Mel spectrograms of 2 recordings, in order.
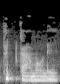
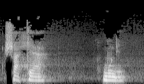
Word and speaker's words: Sakyamuni: Thì tên của Ngài, ngày xưa là mình đọc theo người Hoa, mình đọc là Thích Ca Mâu Ni. Bây giờ mình phải đọc lại cho đúng. Sakyamuni, Bụt Sakyamuni, đó là tên đúng của Ngài.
